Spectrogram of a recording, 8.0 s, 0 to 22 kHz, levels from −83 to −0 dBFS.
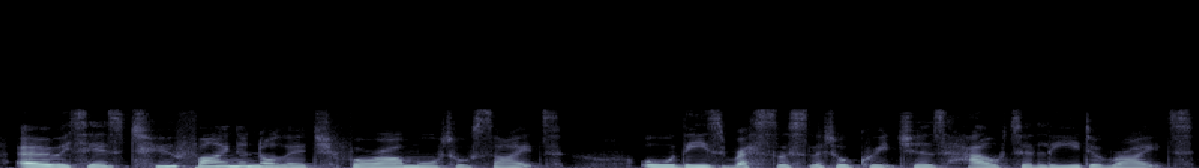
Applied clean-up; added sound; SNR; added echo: none; none; none; none.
